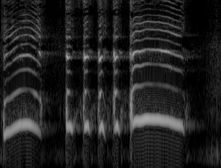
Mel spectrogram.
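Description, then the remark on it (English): A BBC reporter mimics a seagull: a long, nasal wailing cry, then four quick clipped yelps, then another drawn-out cry that trails off. No other voices are heard. “I can feel that you really want me to do an impression of a seagull, so I'm going to give it a go.”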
